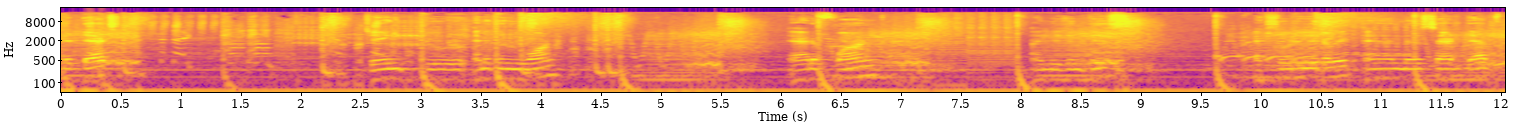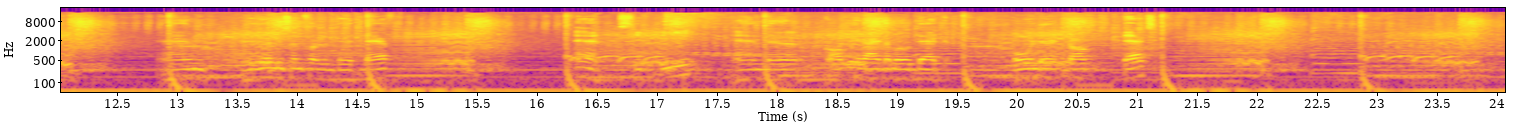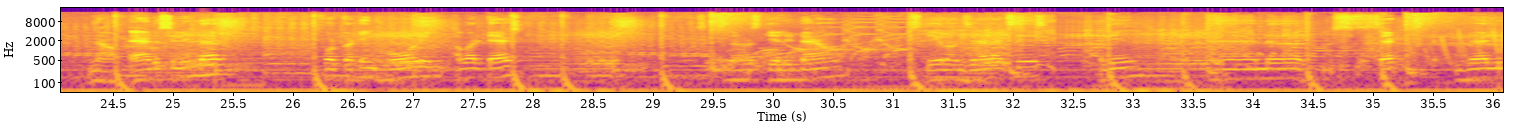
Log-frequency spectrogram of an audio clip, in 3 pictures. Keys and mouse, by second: 0.9 Tab, 1.0 BackSpace, 1.3 shift+j, 1.4 shift+a, 1.5 shift+y, 1.6 Tab, 3.0 click, 3.3 click, 7.1 click, 7.5 click, 9.8-11.8 drag, 11.8-14.5 middle drag, 14.5 shift+d, 15.6-16.5 drag, 17.0 middle click, 17.3-18.5 middle drag, 18.5-20.0 drag, 20.0-20.6 middle drag, 22.2 shift+a, 26.6 s, 28.6 s, 30.1 s, 31.3-32.5 middle drag, 32.5 KP_5, 32.9 KP_7, 34.6 g.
